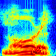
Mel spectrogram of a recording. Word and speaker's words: Maury: You'd be the pebble I if you genuinely were thought it was Maori. pronounced Maori. No, it's Maury.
